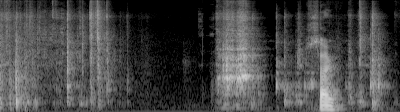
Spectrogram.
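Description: Clattering and clinking of tools, wires and parts being rummaged in a plastic toolbox as a soldering iron in its metal coil stand is lifted out, a quick run of rattles in the first second or so.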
